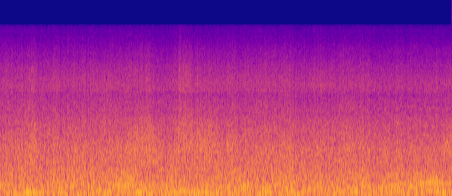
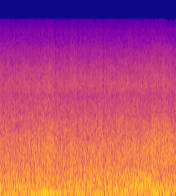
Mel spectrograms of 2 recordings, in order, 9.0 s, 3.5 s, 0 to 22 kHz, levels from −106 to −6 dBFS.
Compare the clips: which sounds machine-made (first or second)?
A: second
